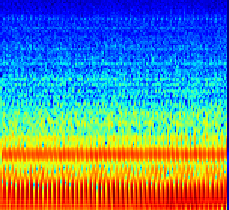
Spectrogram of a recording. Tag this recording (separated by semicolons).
field-recording; high-quality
